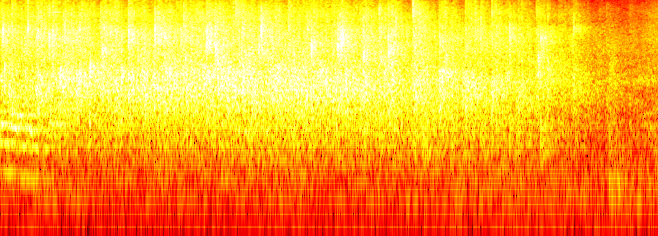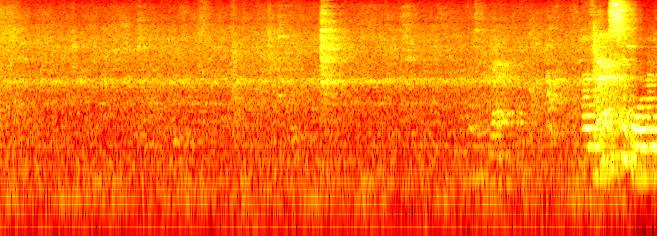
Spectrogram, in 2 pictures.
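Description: Guests at an awards luncheon give a round of applause, a loud, dense burst of clapping that fades after about six seconds into quieter room tone with faint voices and stray sounds.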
